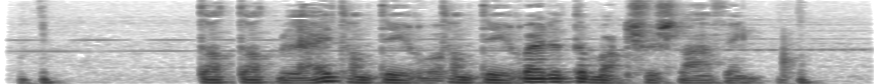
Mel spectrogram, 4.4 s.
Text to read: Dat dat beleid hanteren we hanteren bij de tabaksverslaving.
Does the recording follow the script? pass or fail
pass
